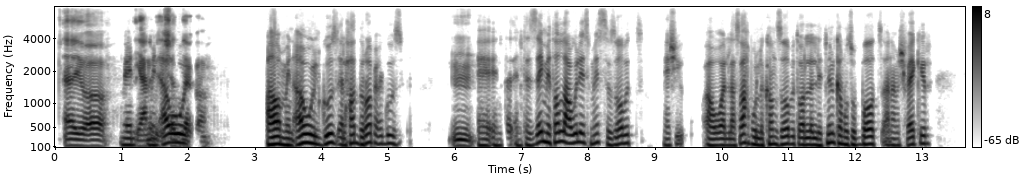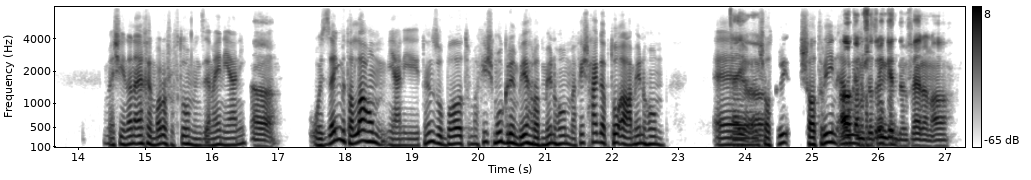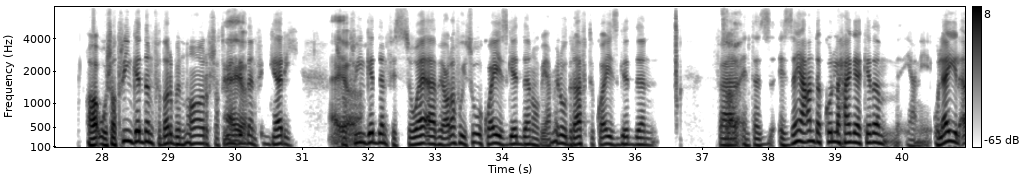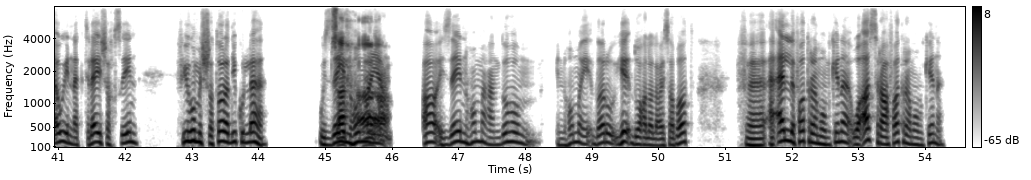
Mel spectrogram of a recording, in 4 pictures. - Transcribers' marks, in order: tapping; in English: "draft"; tsk
- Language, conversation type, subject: Arabic, podcast, إيه هو الفيلم اللي غيّر نظرتك للسينما؟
